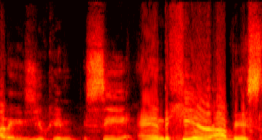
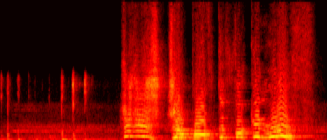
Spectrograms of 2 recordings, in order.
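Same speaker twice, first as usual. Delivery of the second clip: high startled guard shout; 14 semitones higher than usual. Acted. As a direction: yell it up at the roof. Guard catches someone jumping.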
